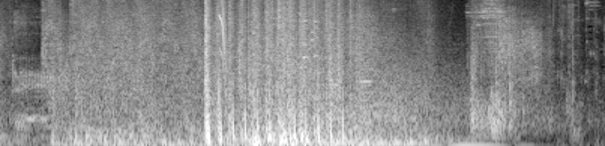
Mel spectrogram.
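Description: An energy weapon fires rapid crackling bursts.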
